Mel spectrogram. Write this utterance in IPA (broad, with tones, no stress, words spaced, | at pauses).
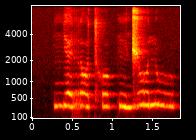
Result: ɲɛ˨rɔ˨ tʰo˨kĩ˨ d͡ʒoː˦nuː˦˨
